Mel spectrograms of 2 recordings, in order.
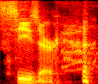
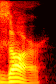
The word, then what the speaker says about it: czar: literally c zero z not caesar no it's well it's zar uh okay i guess it's czar i just didn't take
